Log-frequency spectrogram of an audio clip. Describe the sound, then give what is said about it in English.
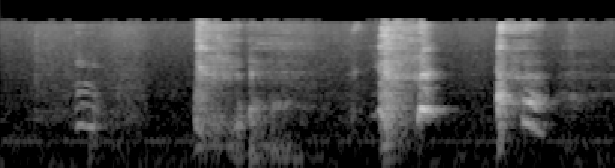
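A small, poorly child coughs in a few separate fits, each a quick cluster of rough, breathy hacks with pauses between them. A faint vocal sound comes before the first fit. “You're coughing a lot, aren't you?”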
